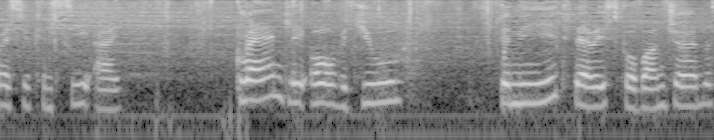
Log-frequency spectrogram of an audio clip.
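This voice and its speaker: A woman with a Swiss accent talks through her crafting in a slow, unhurried way, naming things one after another. Her voice sits on the low side. Faint outdoor noise and a light breeze sound behind her on the veranda. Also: a little mellow, low-quality recording. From Switzerland. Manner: unhurried, chatty, lists items one by one. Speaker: crafting vlogger. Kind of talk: casual craft show-and-tell.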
